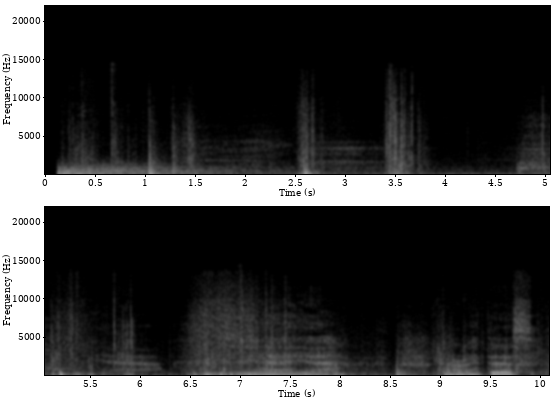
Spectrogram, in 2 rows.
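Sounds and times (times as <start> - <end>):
held musical chord: 0.1 - 2.5.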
